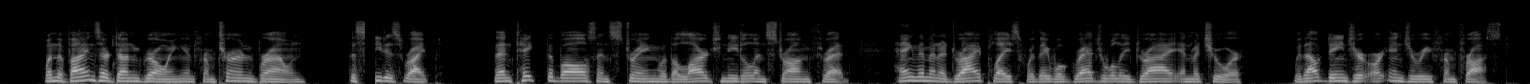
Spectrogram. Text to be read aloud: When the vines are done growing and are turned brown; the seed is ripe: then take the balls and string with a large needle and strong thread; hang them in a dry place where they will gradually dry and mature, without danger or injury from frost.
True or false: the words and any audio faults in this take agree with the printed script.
false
